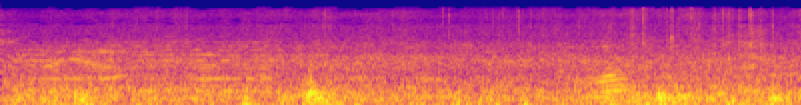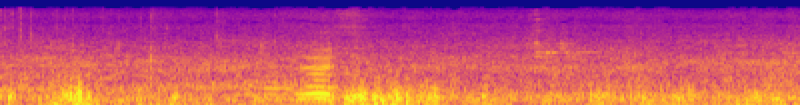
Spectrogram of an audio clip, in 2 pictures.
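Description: Busy city-street ambience: a steady rumble of traffic with wind buffeting the microphone, and passers-by talking faintly now and then.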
